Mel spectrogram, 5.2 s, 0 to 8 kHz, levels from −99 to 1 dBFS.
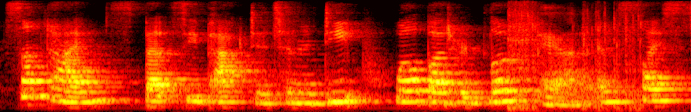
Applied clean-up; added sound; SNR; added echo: none; Fart; 18 dB; reverberation time 0.7 s.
